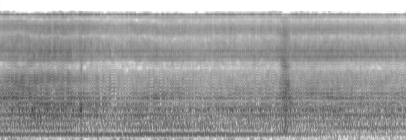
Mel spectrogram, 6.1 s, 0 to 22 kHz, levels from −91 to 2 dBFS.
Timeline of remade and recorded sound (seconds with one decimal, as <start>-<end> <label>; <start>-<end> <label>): 0.0-6.1 remade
